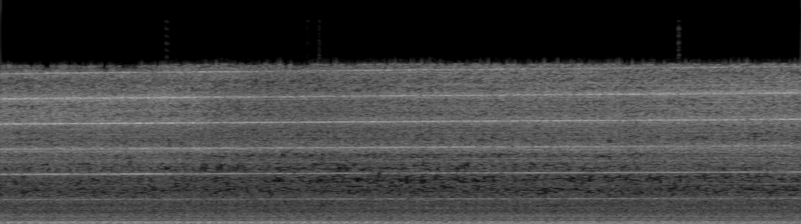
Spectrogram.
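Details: Washing machine final spin after a very sudsy final rinse, load sensor setting spin speed; loud steady roar and rumble with uneven throb, excessively noisy spin, cause not confirmed.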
